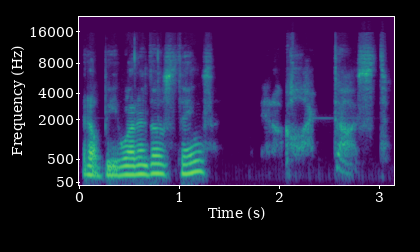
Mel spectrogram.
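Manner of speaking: wife whispering the gadget will gather dust; whispered prediction. Real, not acted. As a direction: hush it like a secret.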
